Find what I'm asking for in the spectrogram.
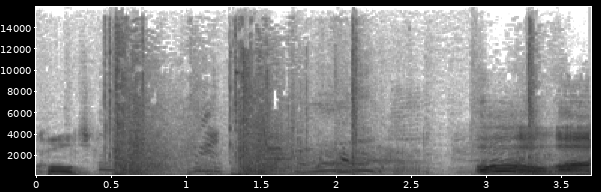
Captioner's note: gun shots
